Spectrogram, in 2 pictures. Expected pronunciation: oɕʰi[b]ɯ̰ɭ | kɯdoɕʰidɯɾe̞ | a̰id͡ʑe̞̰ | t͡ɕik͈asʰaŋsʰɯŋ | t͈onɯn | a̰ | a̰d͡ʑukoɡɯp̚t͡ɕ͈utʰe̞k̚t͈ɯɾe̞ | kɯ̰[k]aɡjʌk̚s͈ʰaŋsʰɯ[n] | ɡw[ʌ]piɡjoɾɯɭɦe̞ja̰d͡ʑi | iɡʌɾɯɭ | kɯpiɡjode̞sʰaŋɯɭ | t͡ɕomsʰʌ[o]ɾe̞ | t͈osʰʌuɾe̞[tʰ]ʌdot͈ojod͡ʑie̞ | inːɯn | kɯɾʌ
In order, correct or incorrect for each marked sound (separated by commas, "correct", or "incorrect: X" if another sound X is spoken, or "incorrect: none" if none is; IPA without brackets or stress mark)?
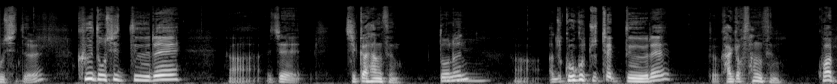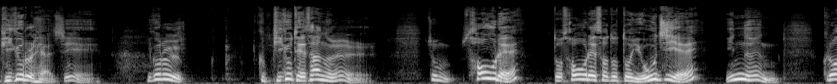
incorrect: d, correct, incorrect: ŋ, incorrect: a, incorrect: u, incorrect: sʰ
